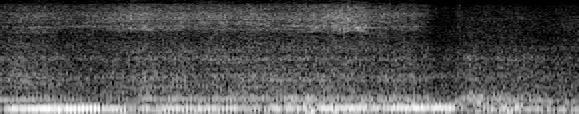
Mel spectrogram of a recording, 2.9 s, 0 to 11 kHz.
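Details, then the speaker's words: 944 project car on its first drive in the rain, in second gear, after a long no-start later traced to bad gas. Under acceleration there is a low, uneven, lumpy drone with dips in power: rough running and misfiring. The owner thinks it ran out of gas. "Oh, it's so rough. Oh, she misfiring. I think she run out of gas, honestly."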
